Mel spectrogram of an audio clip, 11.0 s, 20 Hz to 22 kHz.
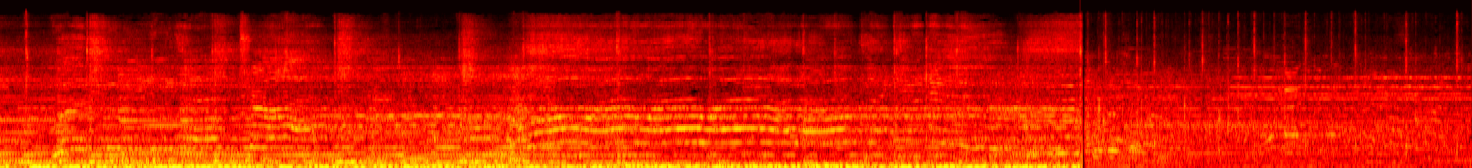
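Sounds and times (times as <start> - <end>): live rock band playing loud: 0.0 - 8.2
crowd chatter: 0.0 - 11.0
people clapping: 8.1 - 11.0.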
